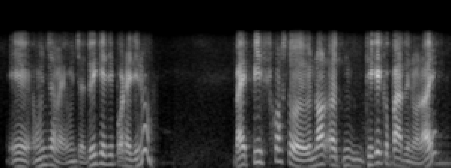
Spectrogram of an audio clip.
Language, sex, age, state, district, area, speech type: Nepali, male, 30-45, West Bengal, Kalimpong, rural, conversation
